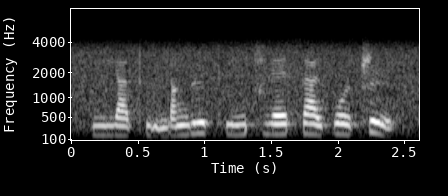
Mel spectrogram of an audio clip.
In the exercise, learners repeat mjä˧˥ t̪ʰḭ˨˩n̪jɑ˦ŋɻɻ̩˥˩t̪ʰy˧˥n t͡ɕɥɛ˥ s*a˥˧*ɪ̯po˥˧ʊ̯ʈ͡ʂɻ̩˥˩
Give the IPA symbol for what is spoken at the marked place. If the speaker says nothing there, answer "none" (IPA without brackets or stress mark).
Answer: a˥˧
